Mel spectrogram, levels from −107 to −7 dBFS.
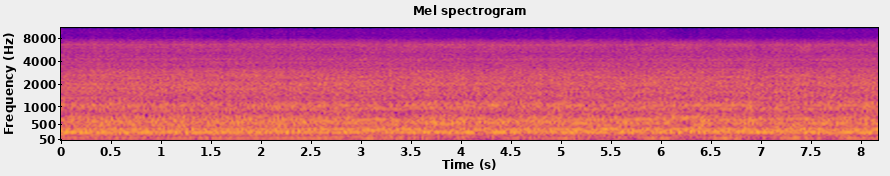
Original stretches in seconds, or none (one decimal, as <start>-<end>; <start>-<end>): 0.0-2.6; 4.4-5.1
